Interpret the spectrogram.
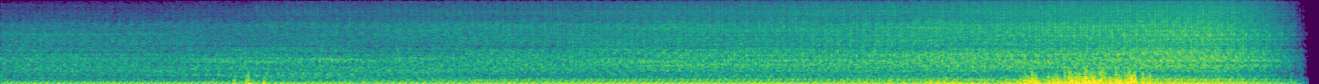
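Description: VW Beetle's air-cooled flat-four engine idling steadily, with a freshly adjusted carburetor. It grows louder, with a short knock about two and a half seconds in and a louder stretch near the end, then cuts off abruptly.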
